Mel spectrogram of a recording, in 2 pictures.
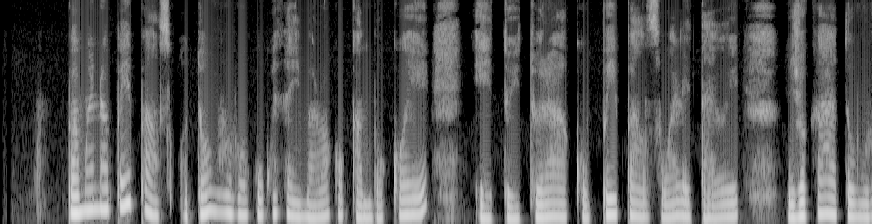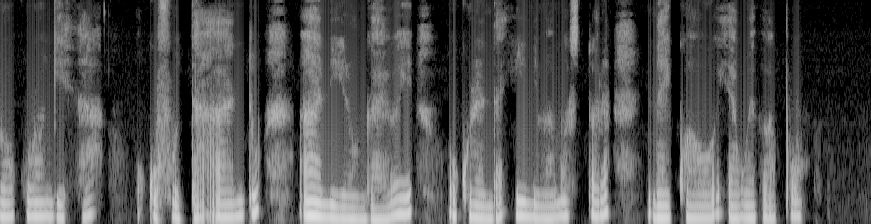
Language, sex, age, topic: Oshiwambo, female, 25-35, finance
